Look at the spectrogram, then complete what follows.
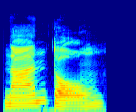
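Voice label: "nan2dong3", Mandarin Chinese Tone Pair Drills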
